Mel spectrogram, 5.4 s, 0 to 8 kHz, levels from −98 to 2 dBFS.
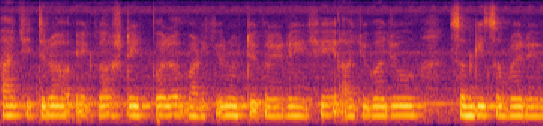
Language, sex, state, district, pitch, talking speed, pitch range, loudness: Gujarati, female, Gujarat, Valsad, 175 Hz, 165 wpm, 170-180 Hz, -16 LUFS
